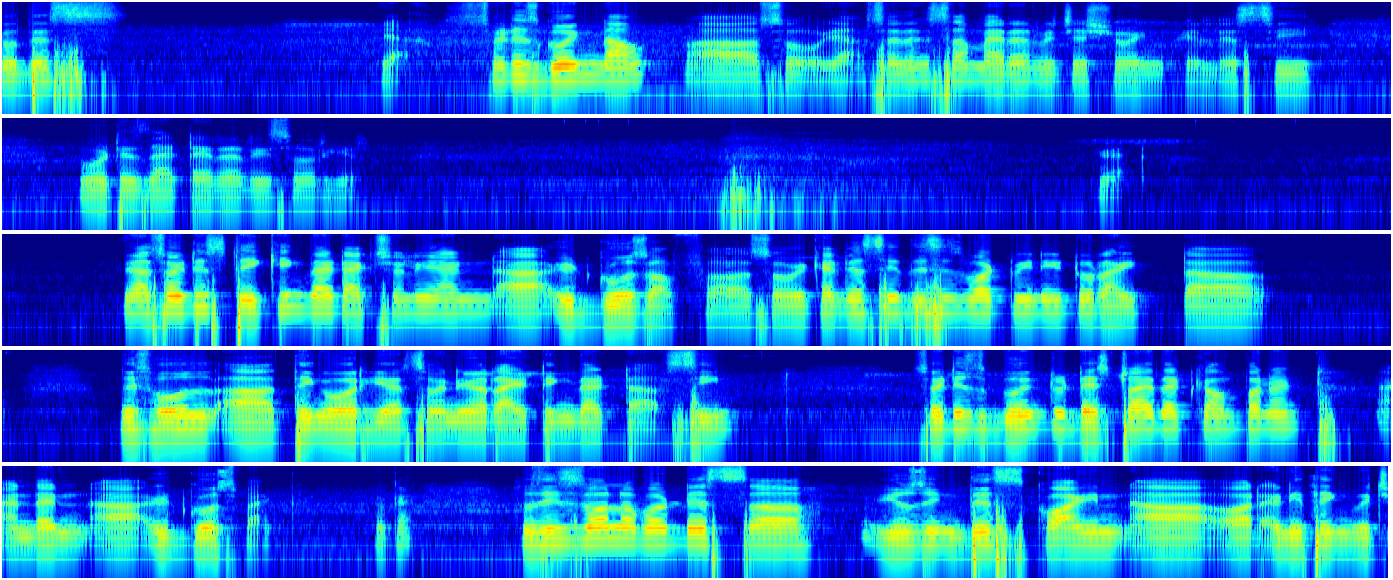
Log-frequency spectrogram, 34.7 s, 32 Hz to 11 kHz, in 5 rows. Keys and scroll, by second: 4.6 Escape.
